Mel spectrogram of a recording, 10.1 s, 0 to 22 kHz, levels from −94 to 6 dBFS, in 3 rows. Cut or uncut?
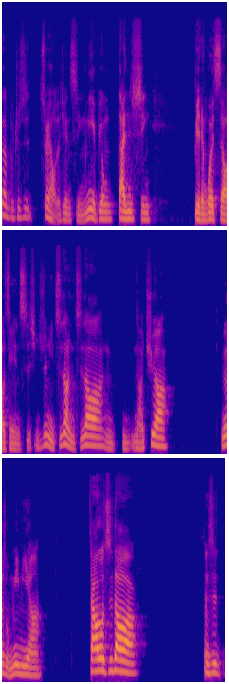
uncut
